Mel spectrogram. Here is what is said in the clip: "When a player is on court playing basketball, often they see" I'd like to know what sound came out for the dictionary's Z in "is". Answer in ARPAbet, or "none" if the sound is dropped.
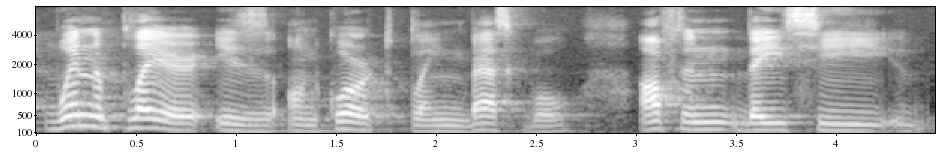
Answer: Z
